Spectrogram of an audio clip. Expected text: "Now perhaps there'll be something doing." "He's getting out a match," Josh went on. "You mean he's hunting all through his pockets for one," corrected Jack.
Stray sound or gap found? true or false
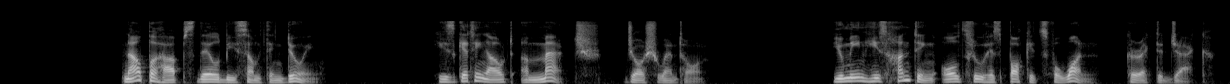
false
